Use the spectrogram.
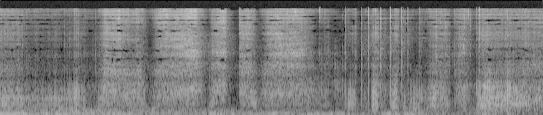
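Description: Fingernails and fingertips rub and scratch across the surface of a painted autumn landscape canvas wall art piece. The result is a soft, continuous dry rasping and scraping texture with brief brighter scratchy streaks over a low rumble.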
